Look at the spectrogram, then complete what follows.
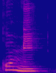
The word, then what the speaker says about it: comi: So past tense, the stress is at the end. So the last I sound is very strong. Eu comi.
